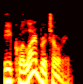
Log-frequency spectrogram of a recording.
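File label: "equilibratory", British English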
